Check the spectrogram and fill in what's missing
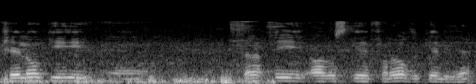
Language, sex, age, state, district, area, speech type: Urdu, male, 30-45, Bihar, Madhubani, urban, spontaneous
